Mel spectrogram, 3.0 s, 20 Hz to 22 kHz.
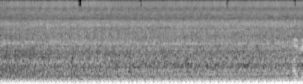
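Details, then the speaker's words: Turbo Ford Escort Mk2 run lean at 30 psi boost, lifted a cylinder head, low on coolant; rough, lumpy idle stumbling about twice a second, owner suspects misfire from blown head gasket, compression test planned. "lifted a cylinder head so now when you start it I can't write it along because obviously hasn't cool much coolant left in it you hear that Miss"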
